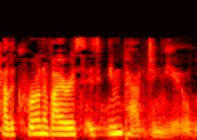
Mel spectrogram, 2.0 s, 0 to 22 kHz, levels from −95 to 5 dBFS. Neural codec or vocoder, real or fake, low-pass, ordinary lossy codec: codec, 24 kHz, 0.9 kbps, WavTokenizer, medium speech release version 1; fake; 7.2 kHz; MP3, 32 kbps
